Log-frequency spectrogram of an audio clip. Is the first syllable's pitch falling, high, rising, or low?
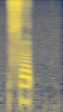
high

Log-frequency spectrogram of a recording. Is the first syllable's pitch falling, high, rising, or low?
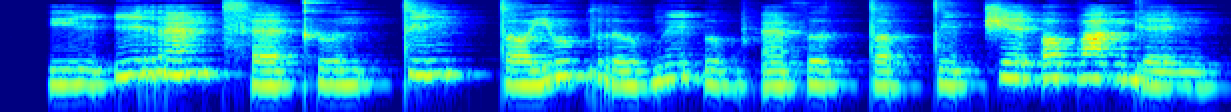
low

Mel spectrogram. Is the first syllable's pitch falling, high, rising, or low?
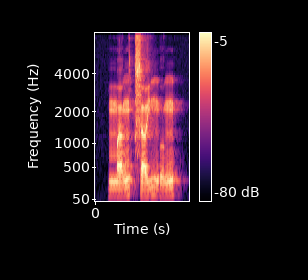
rising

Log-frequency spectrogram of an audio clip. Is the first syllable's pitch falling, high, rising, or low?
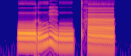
low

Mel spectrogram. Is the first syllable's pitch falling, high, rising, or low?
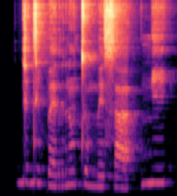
high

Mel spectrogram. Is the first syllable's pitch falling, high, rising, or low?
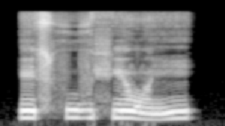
high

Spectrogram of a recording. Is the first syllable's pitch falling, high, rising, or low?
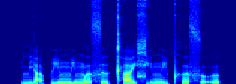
low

